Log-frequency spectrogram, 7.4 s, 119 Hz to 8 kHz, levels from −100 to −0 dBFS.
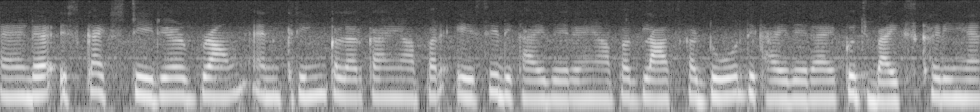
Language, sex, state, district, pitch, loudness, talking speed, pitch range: Hindi, female, Chhattisgarh, Korba, 210 Hz, -17 LUFS, 235 wpm, 200-220 Hz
